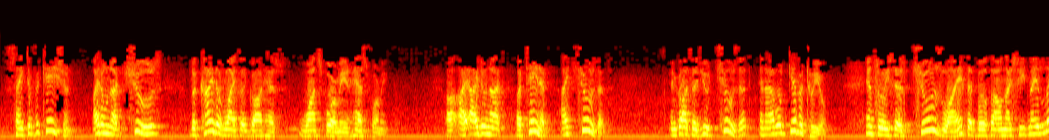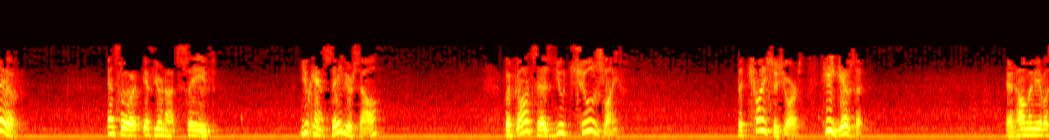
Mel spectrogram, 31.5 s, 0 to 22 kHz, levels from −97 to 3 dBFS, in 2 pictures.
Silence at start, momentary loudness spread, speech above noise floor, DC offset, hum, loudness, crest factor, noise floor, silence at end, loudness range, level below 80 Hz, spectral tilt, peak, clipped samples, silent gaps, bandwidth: 0 s; 12 LU; 22 dB; under 0.1%; none; -18 LUFS; 14 dB; -40 dBFS; 0 s; 5 LU; -60 dBFS; -12 dB/octave; -4 dBFS; under 0.1%; none; 5.8 kHz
